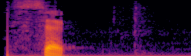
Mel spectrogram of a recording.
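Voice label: "sek4", Teochew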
